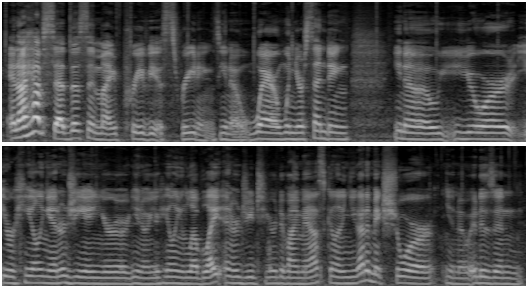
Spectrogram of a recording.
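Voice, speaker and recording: A woman's voice: low-pitched, a little slow, fairly bright tone, slight background noise. Rambling woman giving a tarot reading. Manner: rambling, many "you know" fillers. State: losing her voice. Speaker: tarot reader. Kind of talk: casual spoken tarot reading.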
